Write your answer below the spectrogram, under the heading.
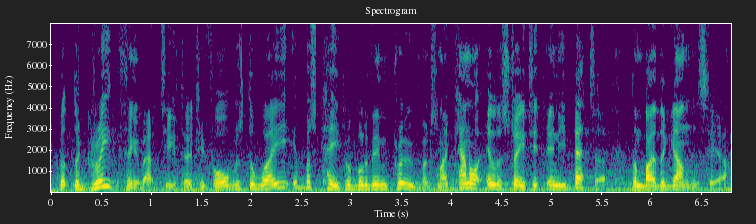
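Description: Over light background noise, a man with a British accent talks at a very fast pace with hardly any pauses and a high pitch. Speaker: military historian. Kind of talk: expert interview commentary. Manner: measured. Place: hall.

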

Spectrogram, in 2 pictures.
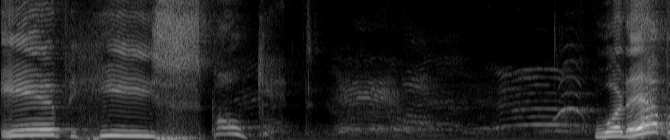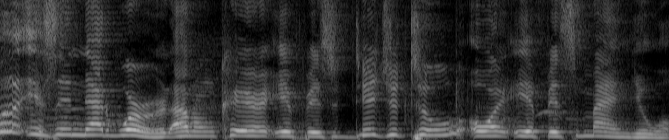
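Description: Her high voice has lively intonation and big swings in loudness at a very slow pace. Long, frequent pauses break up the woman's speech over light background noise. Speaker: preacher. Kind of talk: live church sermon. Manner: call-and-response, emphatic. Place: church. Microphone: handheld.

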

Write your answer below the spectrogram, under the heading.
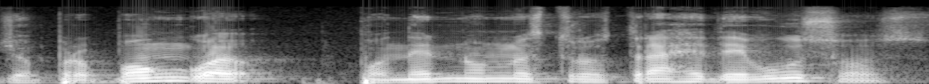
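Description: A man talks at a very slow pace. His pitch is medium and his intonation fairly even. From El Salvador. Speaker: investigative journalist. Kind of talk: panel talk. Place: meeting room. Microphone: handheld.

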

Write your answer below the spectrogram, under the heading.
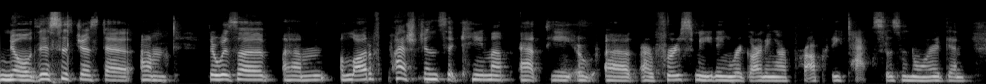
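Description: Over a quiet background, a woman speaks at a fairly slow pace with fairly even intonation. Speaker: presenter. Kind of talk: presentation to committee. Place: meeting room.

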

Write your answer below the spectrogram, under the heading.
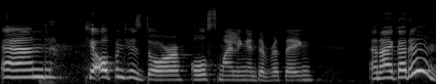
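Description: A woman speaks at a moderate pace in a raised, projected voice with very wide pitch swings over a quiet background. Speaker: stage actor. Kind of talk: dramatic theatre monologue. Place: stage. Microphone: headset.

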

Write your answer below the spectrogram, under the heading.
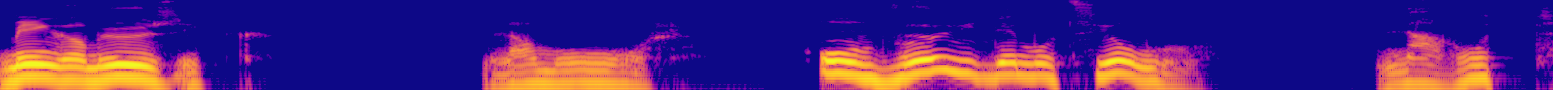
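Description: In a Lombard accent, the speaker talks very slowly with a dark, mellow tone and very wide pitch swings, the sound dry and close with no echo. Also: man. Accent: Brianza Lombard dialect. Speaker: dialect poet. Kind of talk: poetry reading. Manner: heartfelt.

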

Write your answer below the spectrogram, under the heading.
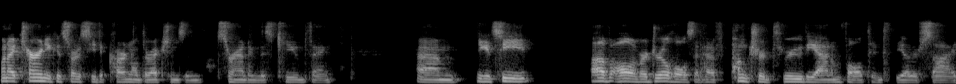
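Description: A man with a bright, sharp tone at a fairly quick pace over a quiet background. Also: ordinary pitch variation. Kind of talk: interview answer explaining screen share. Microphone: video call.

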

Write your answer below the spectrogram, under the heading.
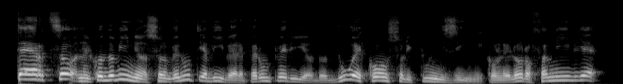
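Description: A man's dark, mellow, fairly high-pitched voice at a fairly quick pace, with very wide pitch swings over a quiet background. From Piedmont, Vercelli; Piedmont. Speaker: professor, migration expert; professor. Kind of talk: public lecture. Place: home room. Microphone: video call.

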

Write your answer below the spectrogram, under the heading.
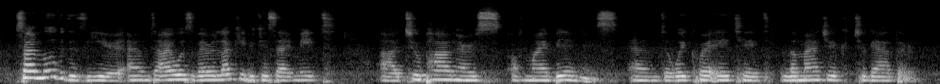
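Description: A woman with a Chinese accent and ordinary pitch variation. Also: moderate pace. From China. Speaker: entrepreneur; speaker. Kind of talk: talk to an audience; public talk. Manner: halting. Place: stage.

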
